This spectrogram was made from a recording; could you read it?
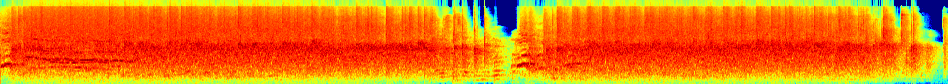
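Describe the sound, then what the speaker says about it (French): Theatre audience applauding and cheering for the stage manager after a Celtic-themed play performance, a loud, dense wall of clapping with crowd shouts that briefly dips around the middle before swelling again and fading at the end. "Autant d'applaudissements pour Julien, qui est notre régisseur"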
